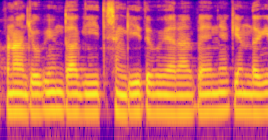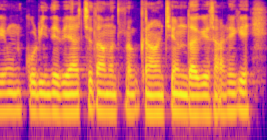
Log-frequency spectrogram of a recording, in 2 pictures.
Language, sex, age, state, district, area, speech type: Dogri, male, 18-30, Jammu and Kashmir, Udhampur, rural, spontaneous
